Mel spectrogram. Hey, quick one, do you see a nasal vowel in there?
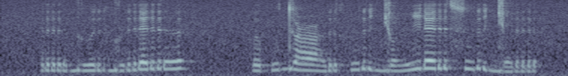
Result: no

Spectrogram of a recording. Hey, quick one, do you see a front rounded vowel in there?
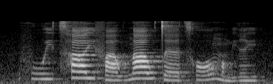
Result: no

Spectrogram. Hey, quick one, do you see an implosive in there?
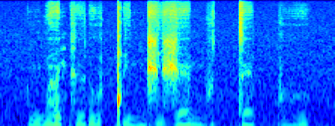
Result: no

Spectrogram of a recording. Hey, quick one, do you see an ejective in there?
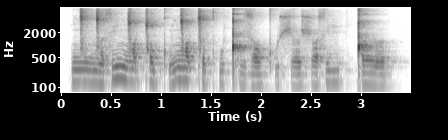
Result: yes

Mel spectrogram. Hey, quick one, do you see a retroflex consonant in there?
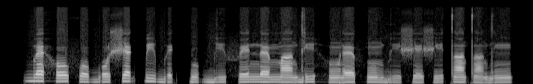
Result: no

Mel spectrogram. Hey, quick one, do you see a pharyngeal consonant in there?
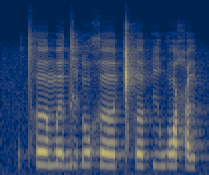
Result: yes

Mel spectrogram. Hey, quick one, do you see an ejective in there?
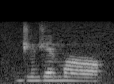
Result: no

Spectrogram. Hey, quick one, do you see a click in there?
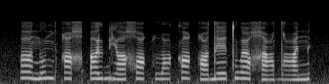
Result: no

